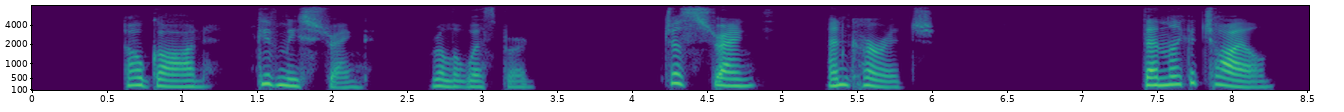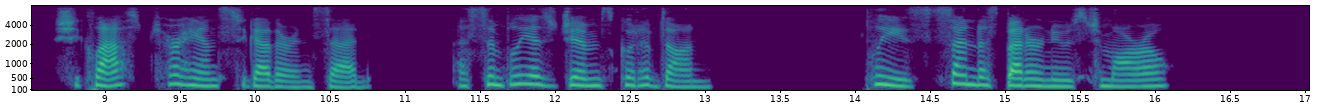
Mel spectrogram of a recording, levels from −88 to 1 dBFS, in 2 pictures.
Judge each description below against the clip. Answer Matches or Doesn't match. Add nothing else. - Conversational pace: Doesn't match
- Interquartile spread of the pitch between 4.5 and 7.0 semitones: Doesn't match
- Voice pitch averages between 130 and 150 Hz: Doesn't match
